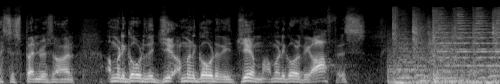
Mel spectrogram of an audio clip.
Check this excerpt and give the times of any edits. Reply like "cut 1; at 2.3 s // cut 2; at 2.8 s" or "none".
cut 1; at 3.9 s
